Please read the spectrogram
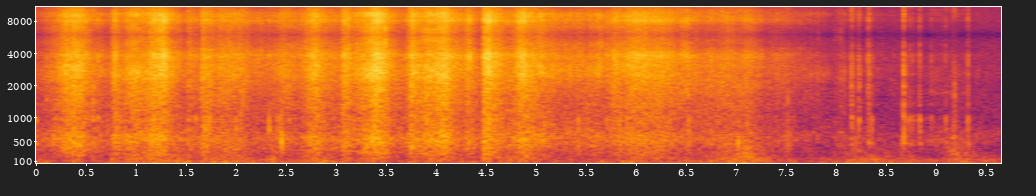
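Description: Wind rushing over a moving camera's microphone in irregular gusts, mixed with handling noise; it eases off about seven seconds in, leaving a few sharp clicks.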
